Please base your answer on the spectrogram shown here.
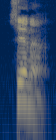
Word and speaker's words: sian: Sienna. Okay, so Sien. So Sien is if you are bored. So like it's spelled SIAN.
